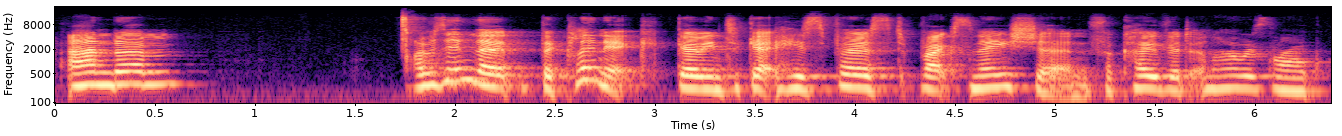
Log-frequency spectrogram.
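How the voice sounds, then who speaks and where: A middle-aged woman in a casual podcast chat, speaking in a fairly high voice. She tells her stories with animation and slips into quoted voices of the people she describes. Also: moderate pace, pushed and bright. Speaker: podcast co-host.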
